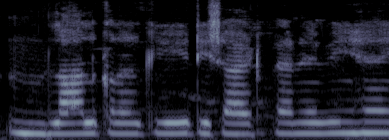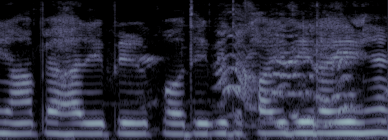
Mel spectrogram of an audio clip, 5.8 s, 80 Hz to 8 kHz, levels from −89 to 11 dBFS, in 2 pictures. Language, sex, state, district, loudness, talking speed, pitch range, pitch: Hindi, female, Uttar Pradesh, Hamirpur, -33 LUFS, 185 wpm, 220-230 Hz, 225 Hz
